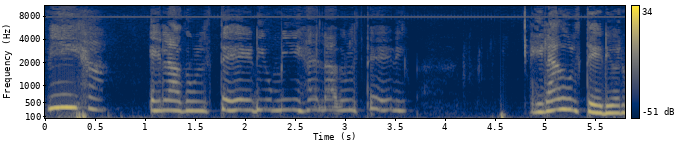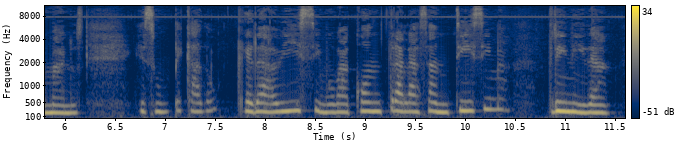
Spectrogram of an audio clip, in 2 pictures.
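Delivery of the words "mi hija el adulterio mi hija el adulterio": words sobbed out through tears, tearful. Recounting to listeners what her father said, imitating him crying. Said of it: "¿sabe qué decía llorando?".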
